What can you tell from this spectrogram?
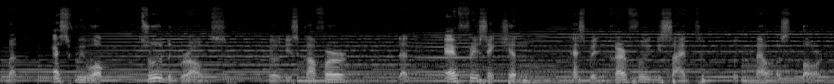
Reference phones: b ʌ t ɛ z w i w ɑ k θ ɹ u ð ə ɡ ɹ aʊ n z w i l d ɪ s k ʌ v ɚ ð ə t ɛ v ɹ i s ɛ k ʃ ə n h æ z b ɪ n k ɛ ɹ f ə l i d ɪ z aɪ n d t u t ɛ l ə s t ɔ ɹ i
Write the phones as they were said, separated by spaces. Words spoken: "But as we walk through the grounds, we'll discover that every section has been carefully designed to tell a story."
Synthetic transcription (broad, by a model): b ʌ t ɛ s w i w ɑ k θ ɹ u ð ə ɡ ɹ aʊ n s w i l d ɪ s k ʌ v ɚ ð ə t ɛ v ɹ i s ɛ k ʃ ə n h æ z b ɪ n k ɛ ɹ f ə l i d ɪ s aɪ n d t u t ɛ l ə s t ɔ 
